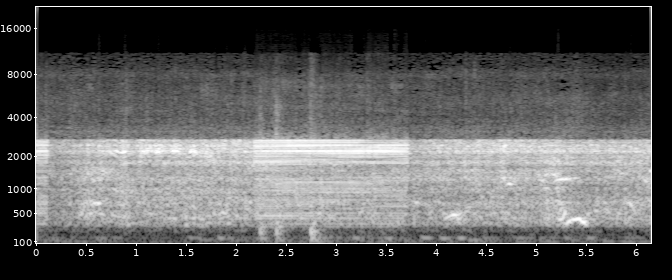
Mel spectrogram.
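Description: A radio receiver hisses with crackling static.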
